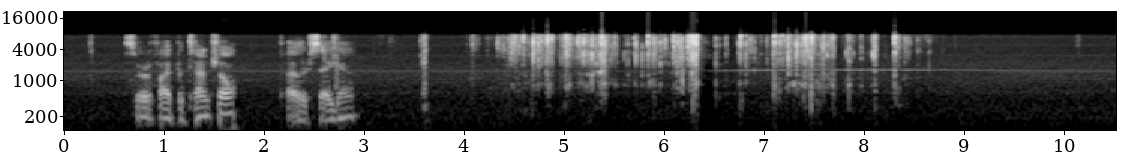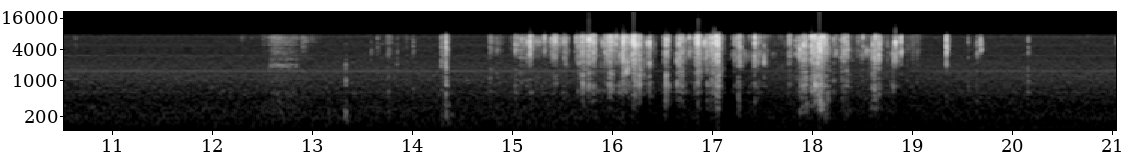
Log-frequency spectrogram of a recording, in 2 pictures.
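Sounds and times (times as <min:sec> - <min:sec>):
cards and wrapping crinkling: 0:04.1 - 0:08.8, 0:14.8 - 0:19.7.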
